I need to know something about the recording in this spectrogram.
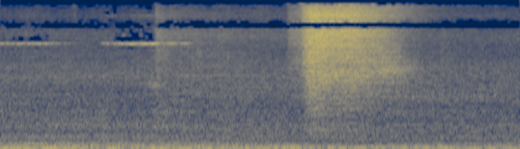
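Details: Continuous low rumble with a brief hissing burst in the middle, and no animal voice.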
